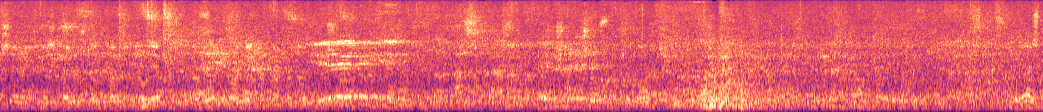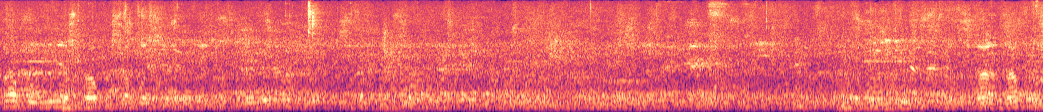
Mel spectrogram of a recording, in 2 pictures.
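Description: A crowd of men chatters in a large echoing hall.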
